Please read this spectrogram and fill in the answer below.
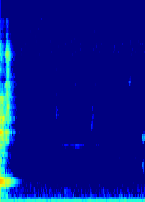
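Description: A man's voice trails off at the very start, then only a faint, steady low hum of room tone remains.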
